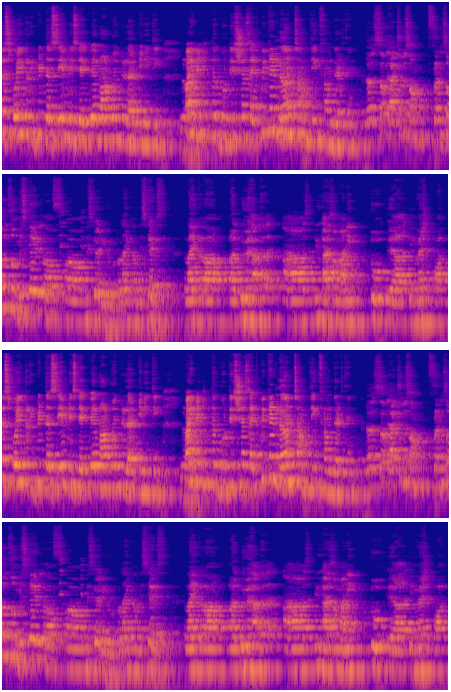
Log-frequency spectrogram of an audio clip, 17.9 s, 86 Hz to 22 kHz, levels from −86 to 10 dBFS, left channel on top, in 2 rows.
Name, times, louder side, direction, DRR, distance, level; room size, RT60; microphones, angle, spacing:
voice 1, 0.0-7.0, right 1 dB, 45° right, -1 dB, 0.7 m, -23 dB
voice 2, 7.2-12.2 12.6-17.7, equal, 15° left, -4 dB, 0.4 m, -25 dB
3.4 x 2.7 x 3.9 m, 1.2 s
head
